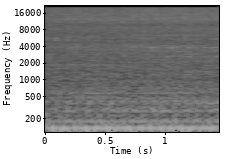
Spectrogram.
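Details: 1951 Henry J survivor idling after revival, oil pressure and amp warning lights out: low, steady idle with even, unbroken beat, no knocks or misses; engine running smoothly.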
